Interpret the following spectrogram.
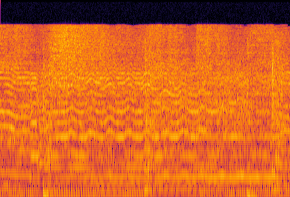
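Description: Rock recording in an instrumental section: a lead electric guitar holds notes with string bends and a wide, even vibrato over steady drums.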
